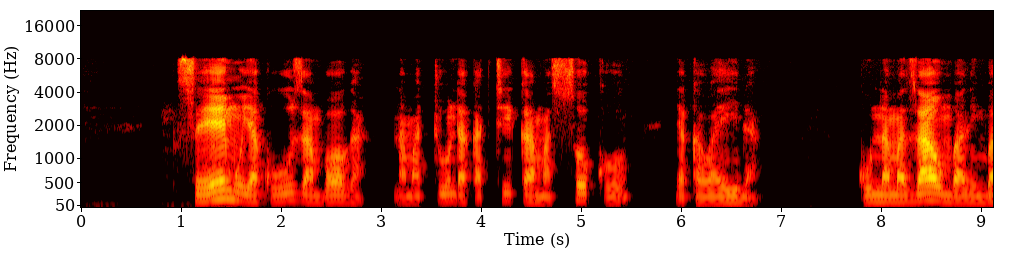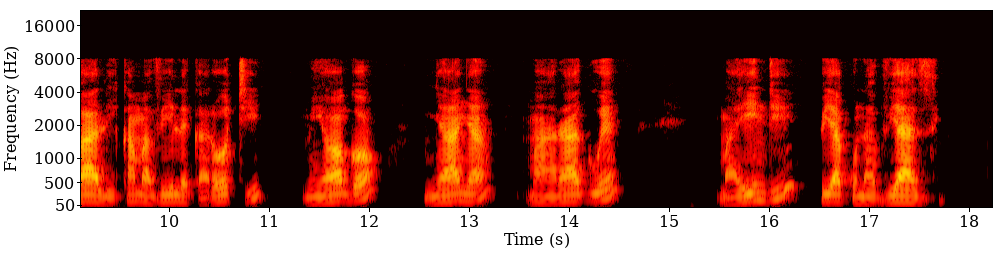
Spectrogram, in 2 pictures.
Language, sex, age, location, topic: Swahili, male, 25-35, Kisumu, finance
